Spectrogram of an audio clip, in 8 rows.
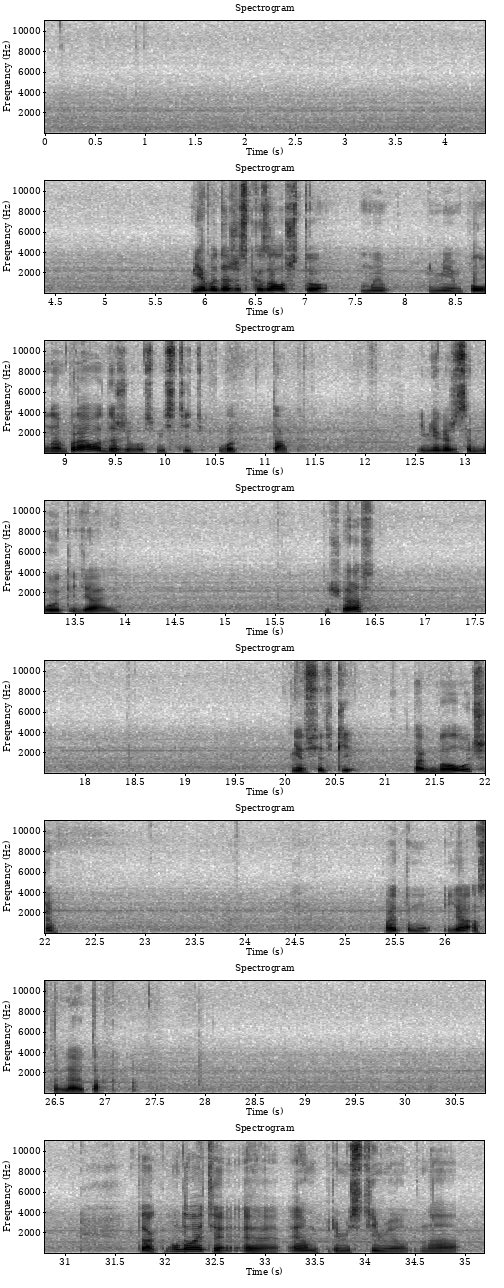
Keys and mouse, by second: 0.6-2.2 drag, 6.3 Escape, 9.5 g, 13.1 alt+a, 15.7-17.5 drag, 18.1 click, 18.6-19.8 drag, 20.3 Escape, 22.5 g, 27.5-29.2 drag, 32.6 m, 35.0-35.1 drag.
